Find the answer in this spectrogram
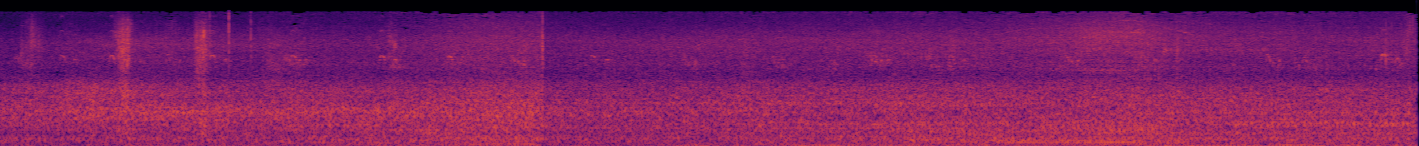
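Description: Steady road traffic noise: a continuous low rumble and hiss of cars on the street.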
